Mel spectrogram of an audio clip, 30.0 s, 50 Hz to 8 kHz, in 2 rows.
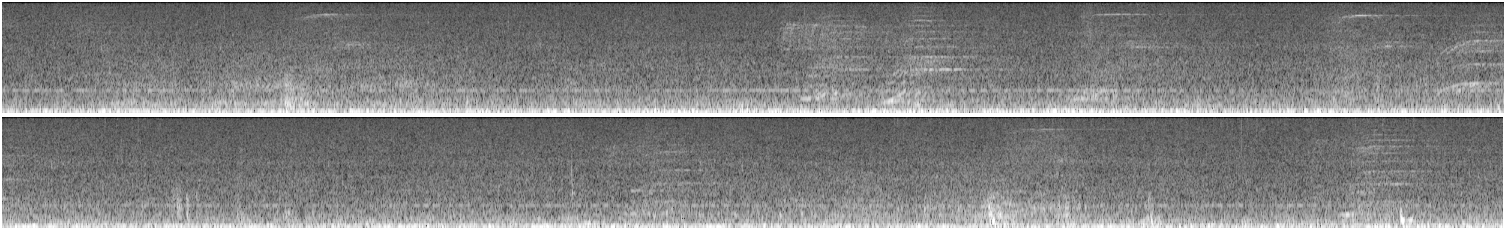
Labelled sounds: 10.7	11.4	killer whale, southern resident, 3.9 to 6.1 kHz
14.3	15.2	killer whale, southern resident, 0.53 to 4.5 kHz

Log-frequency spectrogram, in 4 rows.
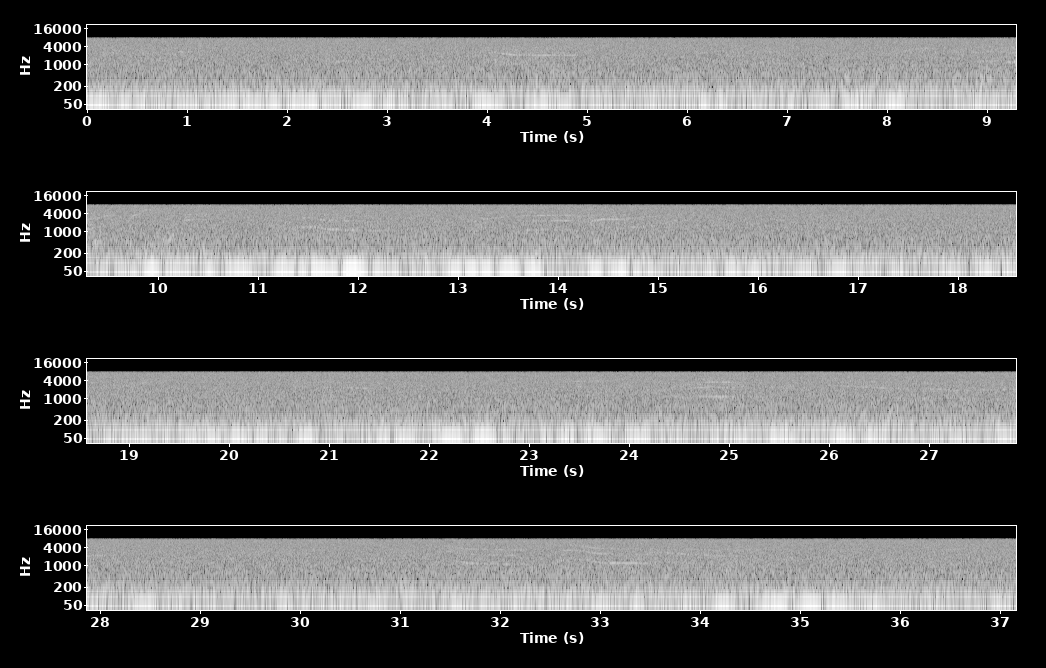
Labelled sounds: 4.1	4.8	killer whale, northern resident, 2.0 to 2.5 kHz
9.2	9.5	killer whale, northern resident, 1.2 to 1.5 kHz
10.2	10.5	killer whale, northern resident, 2.4 to 2.7 kHz
11.4	12.0	killer whale, northern resident, 1.1 to 2.7 kHz
13.7	14.7	killer whale, northern resident, 2.3 to 3.6 kHz
23.4	23.7	killer whale, northern resident, 3.7 to 4.0 kHz
24.7	26.1	killer whale, northern resident, 1.1 to 3.9 kHz
27.8	28.1	killer whale, northern resident, 2.1 to 2.3 kHz
31.6	33.4	killer whale, northern resident, 1.2 to 4.0 kHz
33.9	34.2	killer whale, northern resident, 3.2 to 3.7 kHz

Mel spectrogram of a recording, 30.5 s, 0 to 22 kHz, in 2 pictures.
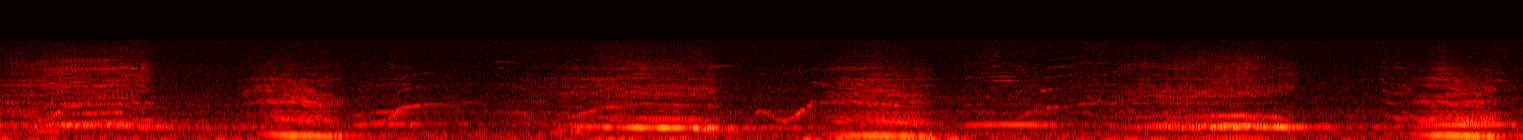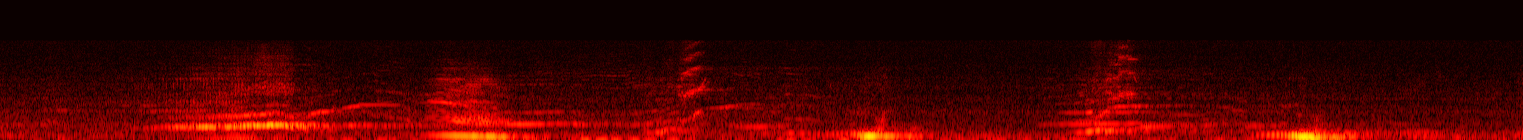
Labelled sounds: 0.0	1.8	humpback whale, 0.80 to 4.6 kHz
2.4	7.4	humpback whale, 0.80 to 4.3 kHz
8.0	9.1	humpback whale, 0.80 to 3.7 kHz
9.6	11.7	humpback whale, 0.80 to 4.2 kHz
13.8	14.8	humpback whale, 0.93 to 2.7 kHz
17.0	19.9	humpback whale, 0.80 to 3.9 kHz
21.1	23.5	humpback whale, 0.80 to 3.8 kHz
26.3	26.8	humpback whale, 0.83 to 5.1 kHz

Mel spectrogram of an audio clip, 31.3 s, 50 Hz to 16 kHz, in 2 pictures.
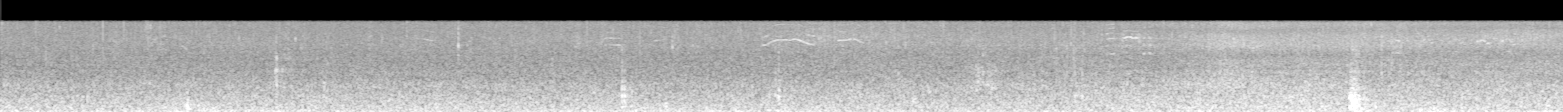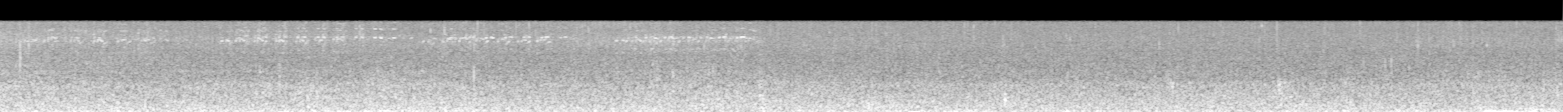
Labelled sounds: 7.6	8.7	Pacific white-sided dolphin, 3.4 to 4.3 kHz

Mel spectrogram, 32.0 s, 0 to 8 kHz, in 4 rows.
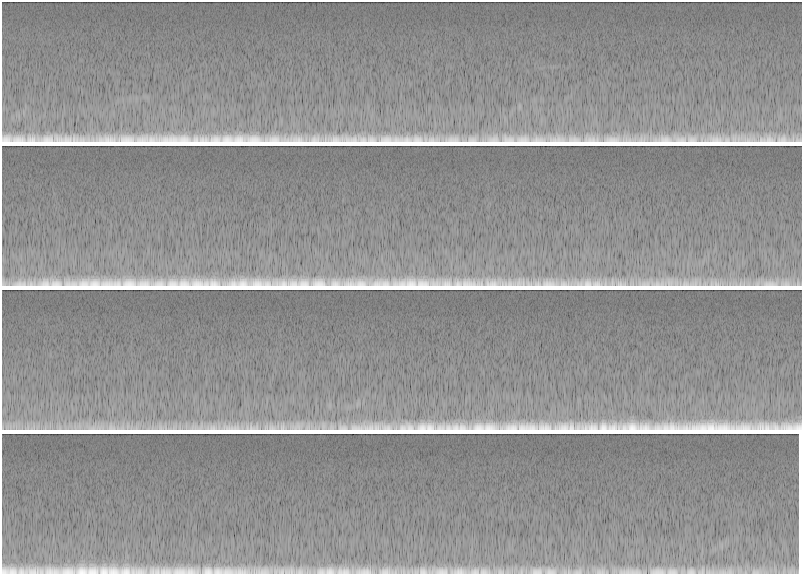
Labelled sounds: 1.1	1.5	humpback whale, 0.80 to 1.0 kHz
5.3	5.6	humpback whale, 1.8 to 2.0 kHz

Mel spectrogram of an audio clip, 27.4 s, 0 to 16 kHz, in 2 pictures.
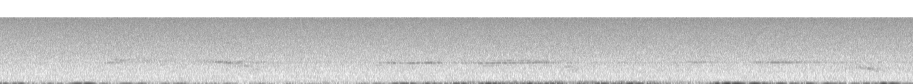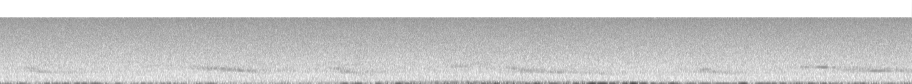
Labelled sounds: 3.2	3.7	humpback whale, 0.80 to 0.99 kHz

